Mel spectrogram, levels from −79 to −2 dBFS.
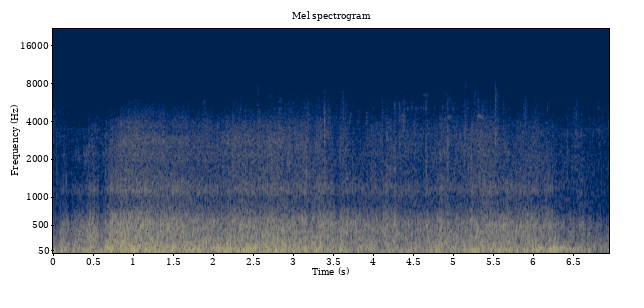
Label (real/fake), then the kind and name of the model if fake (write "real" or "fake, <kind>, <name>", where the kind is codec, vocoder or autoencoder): real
